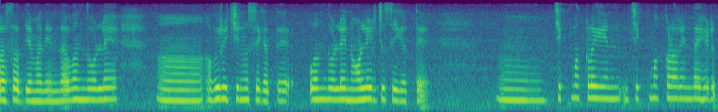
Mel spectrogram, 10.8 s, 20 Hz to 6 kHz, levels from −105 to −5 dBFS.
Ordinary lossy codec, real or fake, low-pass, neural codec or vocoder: none; real; 5.4 kHz; none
